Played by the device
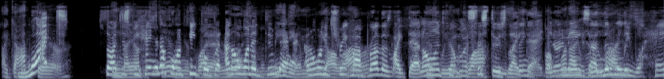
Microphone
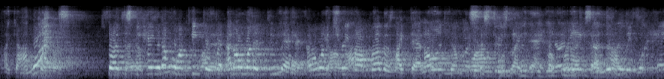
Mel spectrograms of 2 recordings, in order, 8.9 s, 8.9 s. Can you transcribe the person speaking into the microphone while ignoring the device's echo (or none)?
Yeah, well, we, we it is an intervention.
